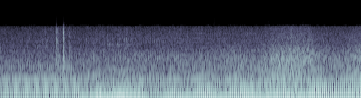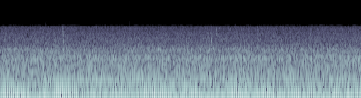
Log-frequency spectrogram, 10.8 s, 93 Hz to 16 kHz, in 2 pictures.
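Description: Peugeot 405 GR's 1.9 carburetted petrol engine idling steadily, heard from inside the cabin. About four seconds in, a steady rush of air from the ventilation blower rises and keeps on as the climate control is switched to automatic.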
